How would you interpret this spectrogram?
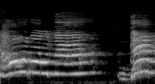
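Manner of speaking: high, drawn-out mock protest; mock objection. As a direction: stretch it out high, halting everyone. Acts out own objection to the plea.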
